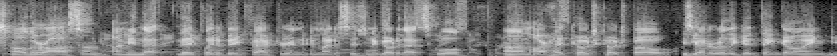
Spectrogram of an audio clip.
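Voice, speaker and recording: This man has a slight Alabama accent and a fairly low pitch, delivered with monotone, flat intonation. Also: moderate pace. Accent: slight Alabama accent picked up. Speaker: college baseball player. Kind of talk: interview. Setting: video call. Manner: halting, with fillers and repeated words.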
